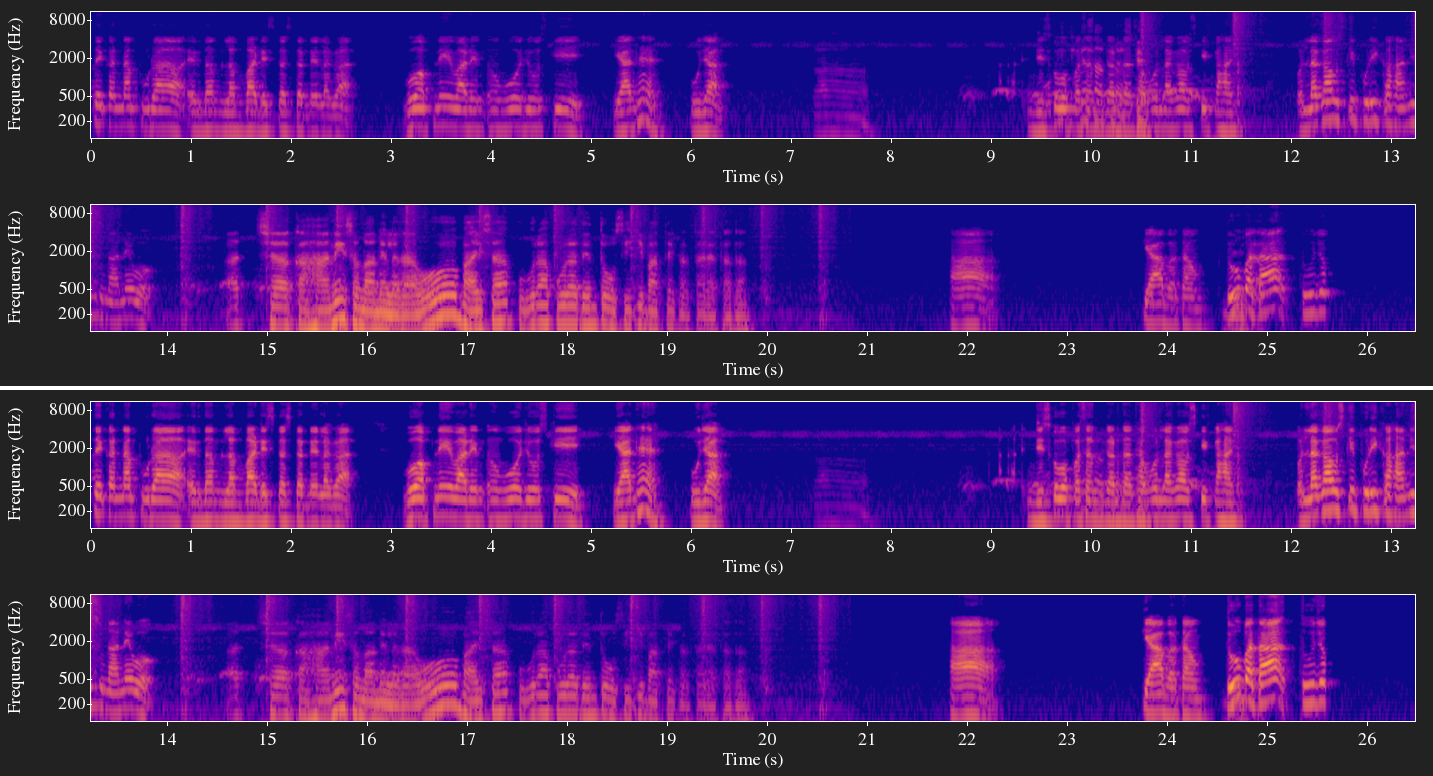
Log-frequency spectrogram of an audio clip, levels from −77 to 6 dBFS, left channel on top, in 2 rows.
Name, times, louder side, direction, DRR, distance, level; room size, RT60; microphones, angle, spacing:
voice 1, 0.0-2.6 3.1-4.9 5.2-5.7 6.0-6.4 9.4-11.5 12.1-13.9 21.8-22.3 23.8-25.6, right 8 dB, 90° right, 0.3 m, -28 dB
sound 1, 4.6-19.1, equal, 60° right, 1.0 m, -52 dB
voice 2, 7.2-7.8 9.5-10.6 14.5-19.8 24.6-24.9, left 5 dB, 40° left, 0.3 m, -32 dB
sound 2, 10.2-20.8, right 3 dB, 15° right, 0.5 m, -45 dB
9.5 x 5.2 x 2.3 m
head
